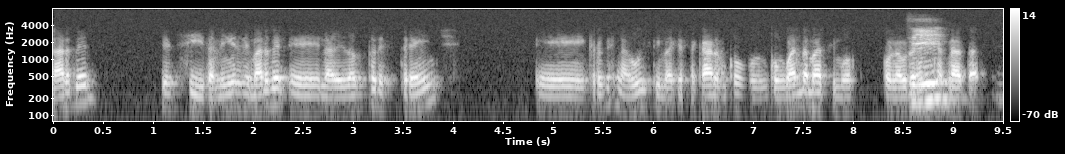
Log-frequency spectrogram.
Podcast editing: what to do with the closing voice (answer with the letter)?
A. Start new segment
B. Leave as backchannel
A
